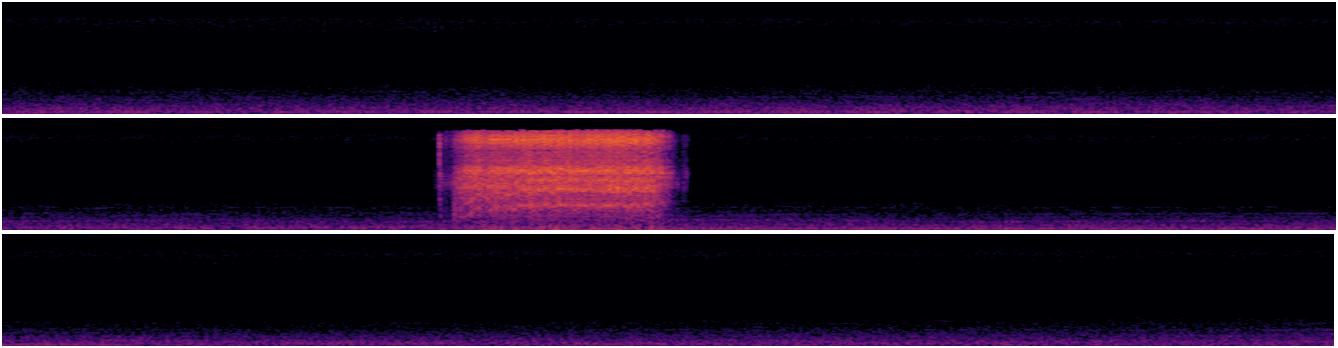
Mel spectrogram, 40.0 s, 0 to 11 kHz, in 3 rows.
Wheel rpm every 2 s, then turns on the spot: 0, 0, 0, 0, 0, 0, 0, 0, 10, 110, 0, 0, 0, 0, 0, 0, 0, 0, 0, 0.
none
